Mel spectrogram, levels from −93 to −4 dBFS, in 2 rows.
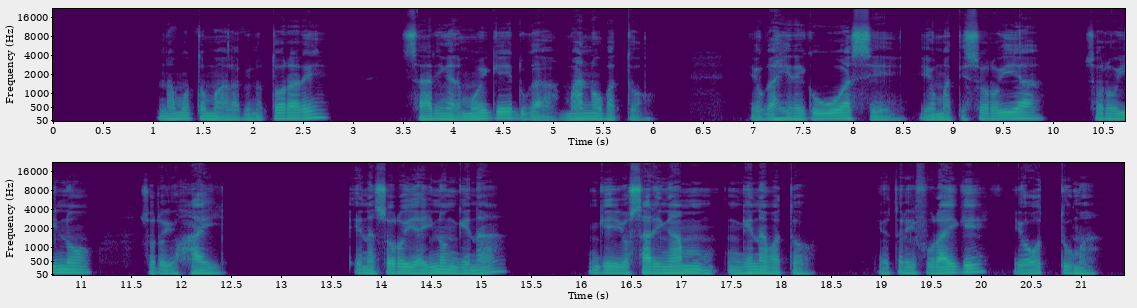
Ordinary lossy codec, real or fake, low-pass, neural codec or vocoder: none; real; none; none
